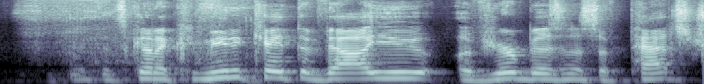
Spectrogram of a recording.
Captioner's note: blows raspberry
